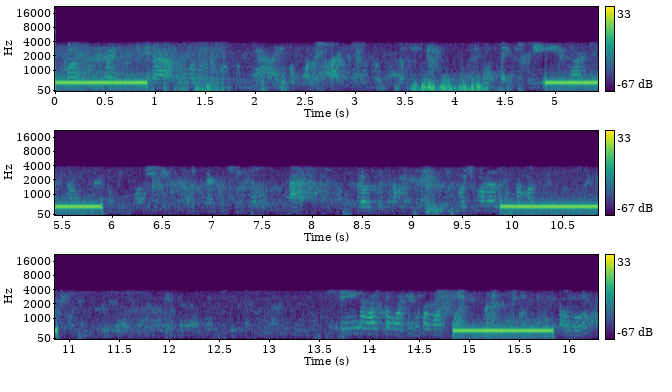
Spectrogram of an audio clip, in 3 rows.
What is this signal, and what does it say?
Ringback tone (Europe, 425 Hz), with speech.
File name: out- -2002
